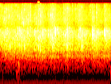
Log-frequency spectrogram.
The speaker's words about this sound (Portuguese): Vamos nos colocar em pé, aplauda mais forte.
